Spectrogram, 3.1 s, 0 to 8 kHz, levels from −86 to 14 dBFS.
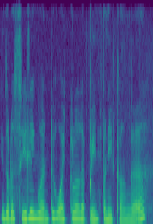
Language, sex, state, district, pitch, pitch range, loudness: Tamil, female, Tamil Nadu, Nilgiris, 225 Hz, 205-235 Hz, -13 LUFS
